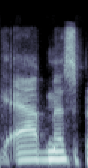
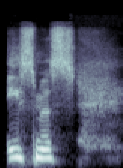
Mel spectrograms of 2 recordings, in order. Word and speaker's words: Asmus: It looks like Abmus, but it's pronounced Asmus.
